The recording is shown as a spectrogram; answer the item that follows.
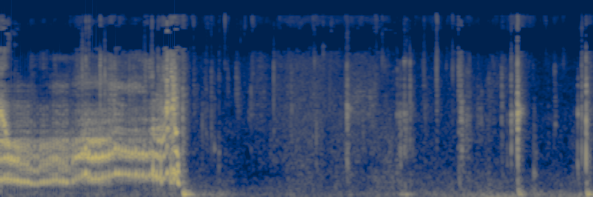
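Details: Pomeranian eating raw pork backbone gives a loud, wavering, whiny whimper lasting under two seconds, followed by quiet chewing and scattered crunching clicks in a small indoor room.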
